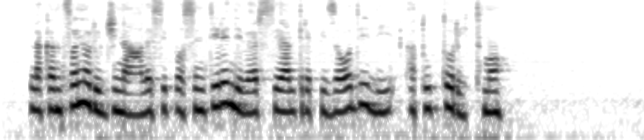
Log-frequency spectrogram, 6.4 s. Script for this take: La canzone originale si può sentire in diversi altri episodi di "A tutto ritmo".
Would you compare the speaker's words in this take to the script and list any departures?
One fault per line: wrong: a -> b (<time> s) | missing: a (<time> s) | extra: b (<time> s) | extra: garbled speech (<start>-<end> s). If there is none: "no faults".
no faults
